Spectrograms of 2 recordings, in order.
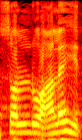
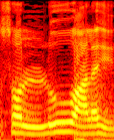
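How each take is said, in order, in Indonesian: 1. Vokalnya dibaca pendek. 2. Vokalnya dibaca panjang. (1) "bukan sallu alaihi" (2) "ada mat dibaca ... tapi sallu alaihi"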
